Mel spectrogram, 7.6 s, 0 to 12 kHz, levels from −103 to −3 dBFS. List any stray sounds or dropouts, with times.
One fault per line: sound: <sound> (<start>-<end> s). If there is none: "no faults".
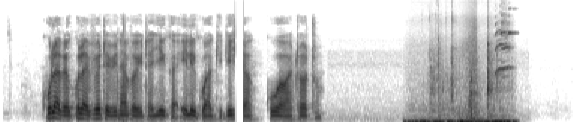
sound: dropout (3.1-3.3 s)
sound: squeak (5.4-6.9 s)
